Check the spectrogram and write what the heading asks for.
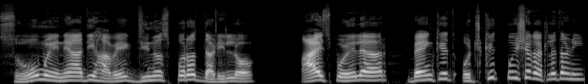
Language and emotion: Goan Konkani, surprised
